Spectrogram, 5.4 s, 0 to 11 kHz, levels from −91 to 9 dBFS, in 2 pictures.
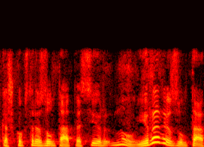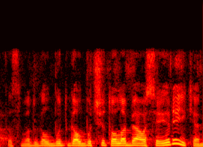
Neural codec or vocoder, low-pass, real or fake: none; 7.2 kHz; real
